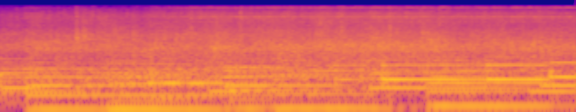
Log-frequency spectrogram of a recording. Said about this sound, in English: Can we say thank you to them and then give them a big round of applause on three? One, two, three.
